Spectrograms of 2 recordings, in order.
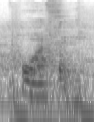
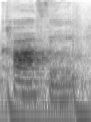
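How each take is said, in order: First: The word is said in a New York accent. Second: The word is said in a general American accent. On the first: "in New York, we call it coffee" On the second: "we don't call it coffee"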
